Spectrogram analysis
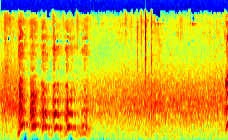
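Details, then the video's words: Cambodian German Shepherd guard dog giving a rapid run of about six sharp barks in just over a second, then quiet hiss and one more bark at the end. "Best security guard dog are German shepherd [barking]"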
